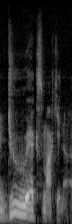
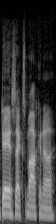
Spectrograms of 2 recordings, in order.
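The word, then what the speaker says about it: deus ex machina: XM could have yeah sworn some people say do exmachina if they do they they're saying it wrong listeners jump on our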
